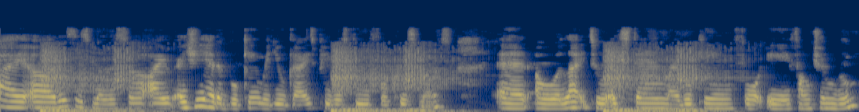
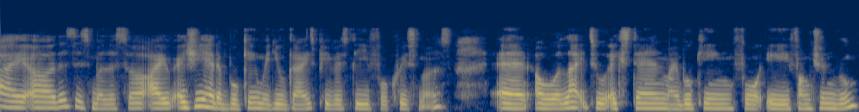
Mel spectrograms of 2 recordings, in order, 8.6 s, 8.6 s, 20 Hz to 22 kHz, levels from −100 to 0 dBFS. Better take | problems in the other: second | noise reduction (classical method WPE with log-MMSE)

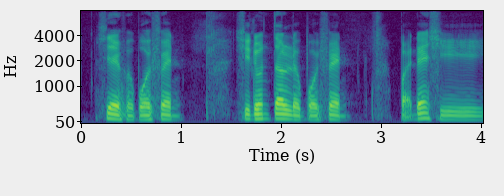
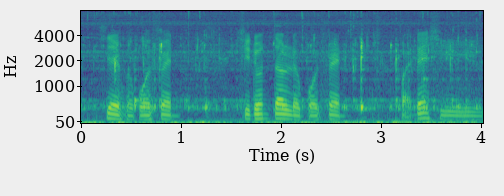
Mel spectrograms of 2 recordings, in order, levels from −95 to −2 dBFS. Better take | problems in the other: first | background sound (Sink (filling or washing)); 4 dB below the speech

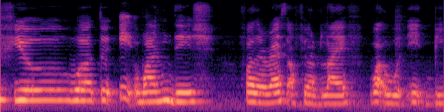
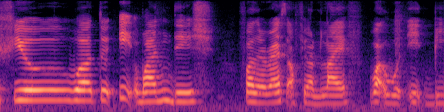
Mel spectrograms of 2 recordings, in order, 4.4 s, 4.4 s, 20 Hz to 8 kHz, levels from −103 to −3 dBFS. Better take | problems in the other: second | room echo; dies away in 0.3 s

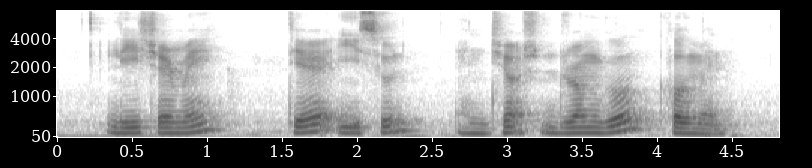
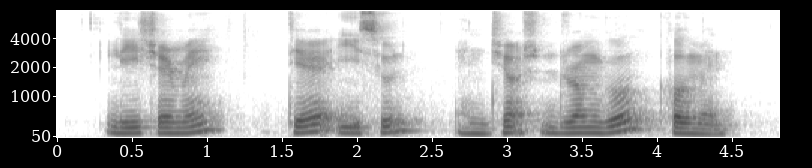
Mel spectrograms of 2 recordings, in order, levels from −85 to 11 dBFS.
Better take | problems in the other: first | noise reduction (neural separator model SepFormer DNS4)

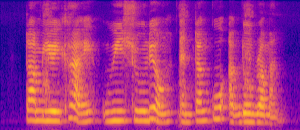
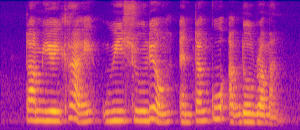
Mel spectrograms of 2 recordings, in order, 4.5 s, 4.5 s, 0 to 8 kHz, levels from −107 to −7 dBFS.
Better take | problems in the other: second | noise reduction (neural separator model SepFormer DNS4)

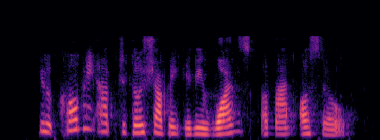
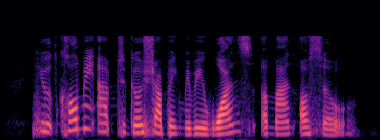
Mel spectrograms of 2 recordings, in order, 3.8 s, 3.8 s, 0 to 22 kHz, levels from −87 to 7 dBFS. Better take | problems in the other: second | noise reduction (neural mask model DeepFilterNet 3)

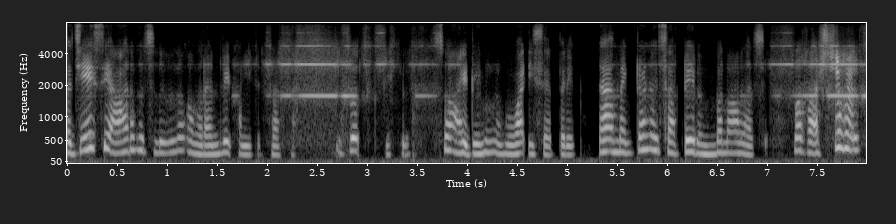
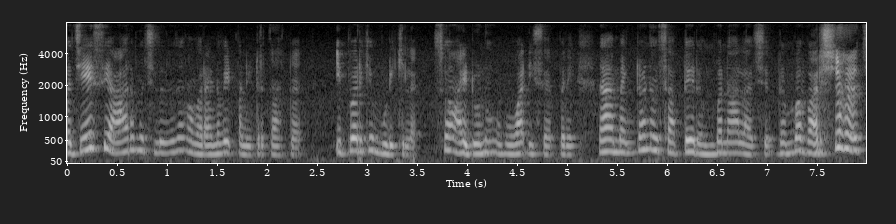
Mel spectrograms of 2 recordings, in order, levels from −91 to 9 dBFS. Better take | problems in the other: second | noise reduction (neural diffusion model UNIVERSE++)

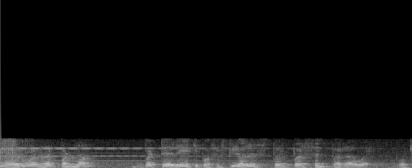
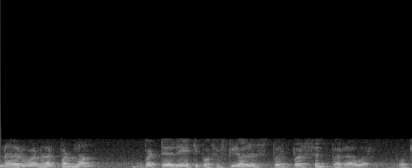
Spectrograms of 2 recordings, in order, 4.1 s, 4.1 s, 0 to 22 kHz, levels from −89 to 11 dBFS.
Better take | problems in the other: second | background sound (Telephone); 17 dB below the speech

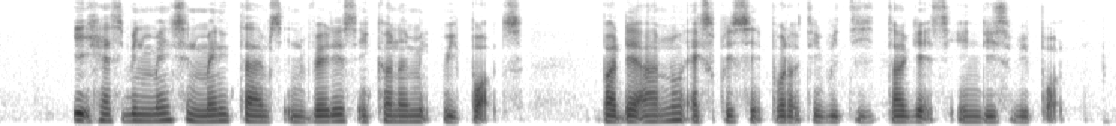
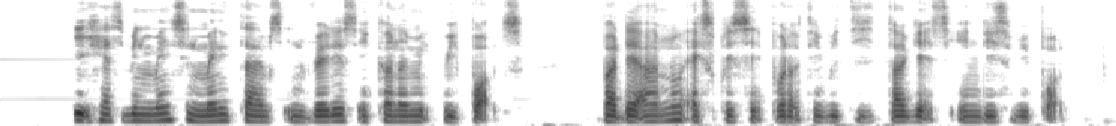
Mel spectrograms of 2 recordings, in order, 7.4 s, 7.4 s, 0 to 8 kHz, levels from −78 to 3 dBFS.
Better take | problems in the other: first | noise reduction (classical method Wiener filter)

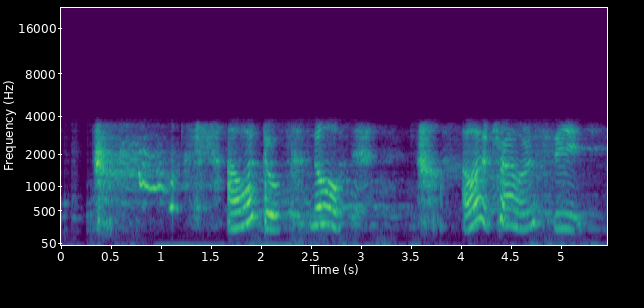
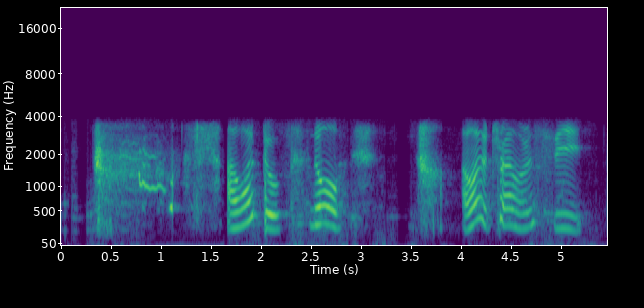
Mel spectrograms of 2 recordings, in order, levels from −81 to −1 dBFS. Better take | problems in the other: second | room echo; dies away in 2.6 s

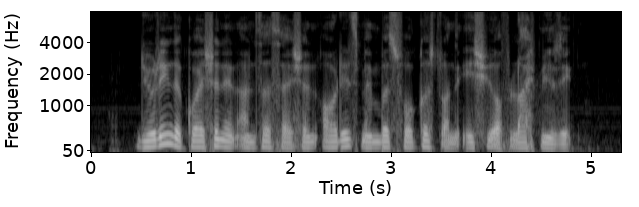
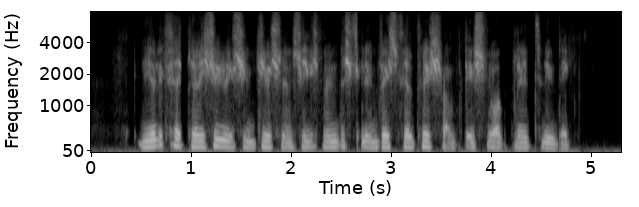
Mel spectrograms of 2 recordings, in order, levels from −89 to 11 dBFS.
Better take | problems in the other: first | noise reduction (neural diffusion model UNIVERSE++)

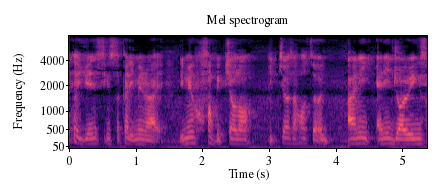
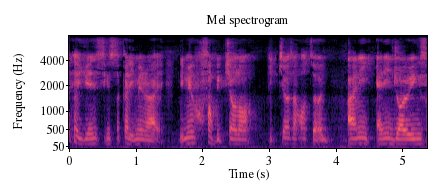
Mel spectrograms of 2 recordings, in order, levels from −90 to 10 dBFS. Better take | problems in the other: first | noise reduction (neural separator model SepFormer DNS4)

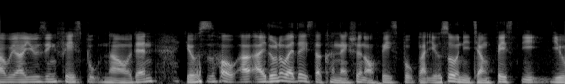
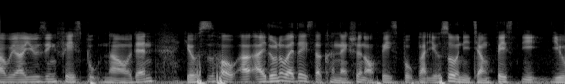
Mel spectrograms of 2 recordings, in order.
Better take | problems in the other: second | noise reduction (neural mask model Resemble Enhance denoiser)

